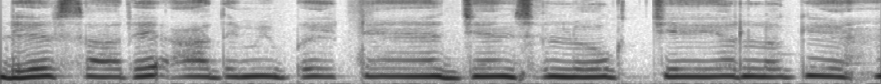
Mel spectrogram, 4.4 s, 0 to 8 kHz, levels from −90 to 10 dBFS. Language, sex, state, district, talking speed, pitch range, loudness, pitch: Hindi, female, Jharkhand, Palamu, 135 wpm, 275-285 Hz, -14 LUFS, 280 Hz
